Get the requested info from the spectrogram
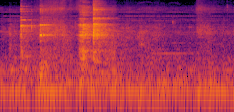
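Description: Metal spoon clinking against ceramic bowls and plates as food is served and eaten, about four short ringing clinks in the first second.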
